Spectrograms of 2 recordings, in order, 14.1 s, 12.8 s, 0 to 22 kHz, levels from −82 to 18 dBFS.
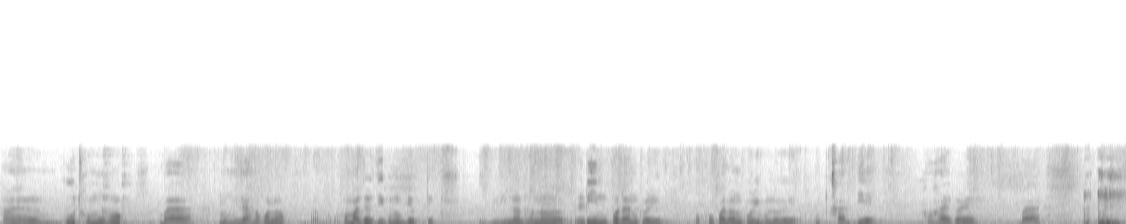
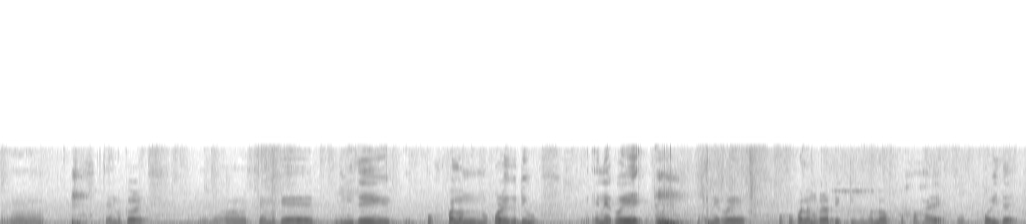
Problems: constant background noise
